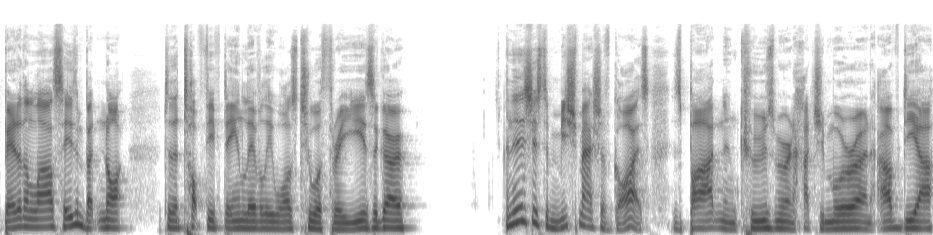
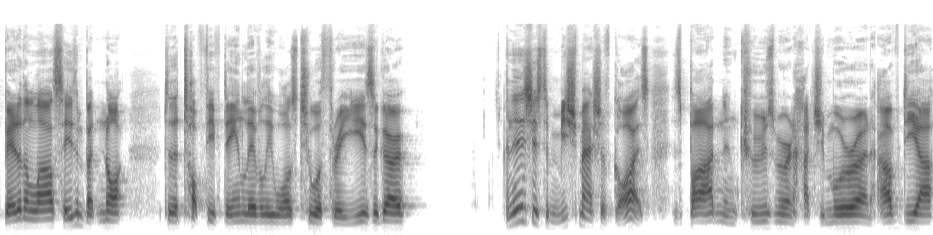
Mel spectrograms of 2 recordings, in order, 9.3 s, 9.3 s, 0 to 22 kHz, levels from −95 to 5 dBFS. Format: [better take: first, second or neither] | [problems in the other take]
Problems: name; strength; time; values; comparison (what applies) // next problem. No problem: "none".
first | thin; very; fading below 350 Hz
